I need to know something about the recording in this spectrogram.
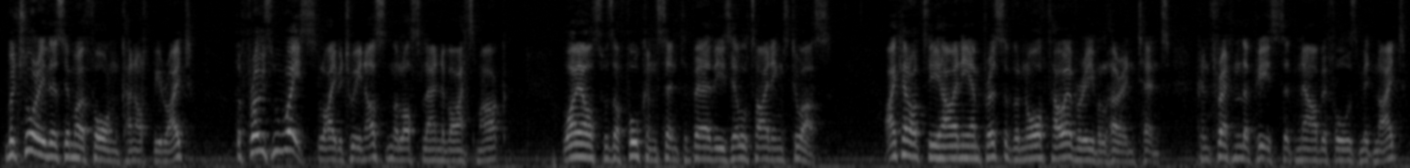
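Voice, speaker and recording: Guy doing noble war prince, stately formal speech, bit high, fantasy audio drama, slightly noisy tape. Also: fairly bright tone, close to an everyday voice. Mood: skeptical, stern. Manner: formal, declamatory, measured. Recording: faintly noisy old cassette dramatisation.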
